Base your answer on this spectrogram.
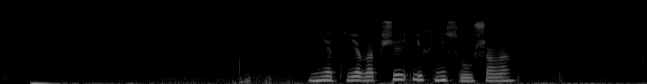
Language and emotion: Russian, neutral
